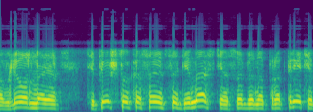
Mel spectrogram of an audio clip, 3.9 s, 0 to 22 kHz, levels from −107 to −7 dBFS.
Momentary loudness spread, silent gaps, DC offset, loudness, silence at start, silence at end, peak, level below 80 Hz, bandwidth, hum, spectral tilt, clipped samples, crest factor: 6 LU; none; under 0.1%; -18 LUFS; 0 s; 0 s; -4 dBFS; -60 dBFS; 7.6 kHz; none; -7 dB/octave; under 0.1%; 14 dB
